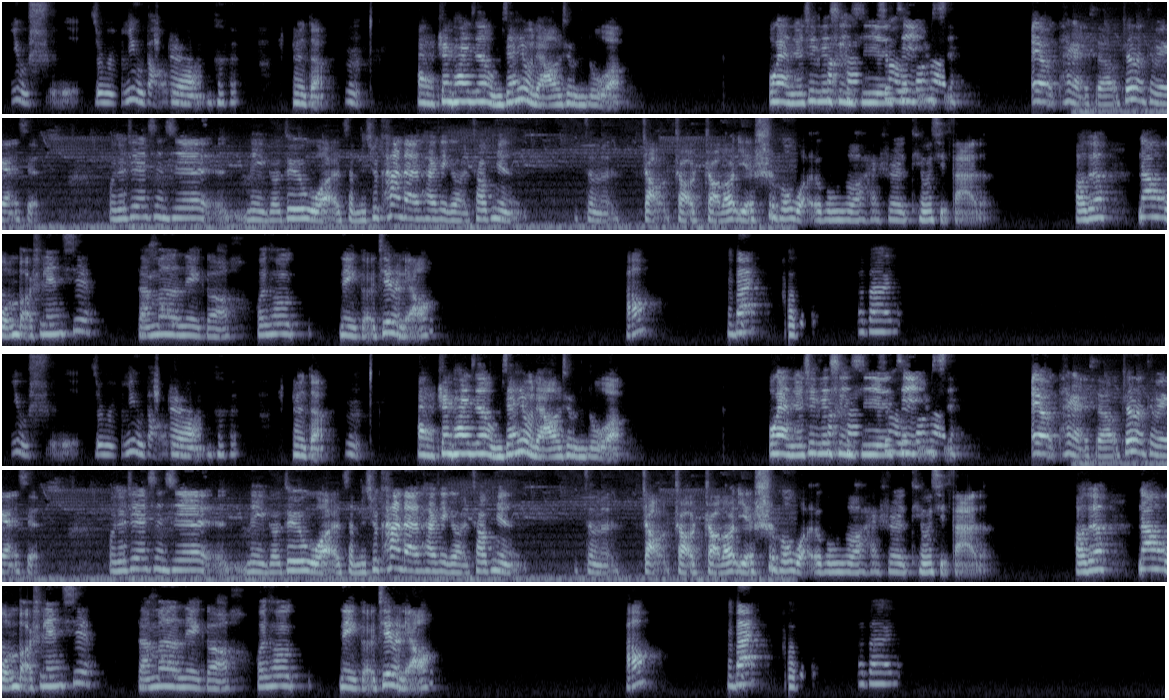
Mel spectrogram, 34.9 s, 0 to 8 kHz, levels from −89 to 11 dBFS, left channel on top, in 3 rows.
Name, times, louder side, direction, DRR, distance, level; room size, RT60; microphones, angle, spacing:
voice 1, 0.1-1.8 2.1-2.3 3.4-3.6 8.2-9.4 24.7-25.1 30.7-30.8 31.2-31.3 31.9-32.3, left 2 dB, 30° left, 1.6 m, -32 dB
voice 2, 1.7-2.1 2.9-3.3 4.2-6.2 7.7-9.5 10.3-12.2 12.7-16.9 17.5-21.5 22.4-24.2 24.7-26.3 26.7-27.6 29.5-29.8 30.5-30.9, right 2 dB, 25° right, 0.8 m, -26 dB
sound 1, 10.7-19.6, equal, 5° right, 1.9 m, -44 dB
head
